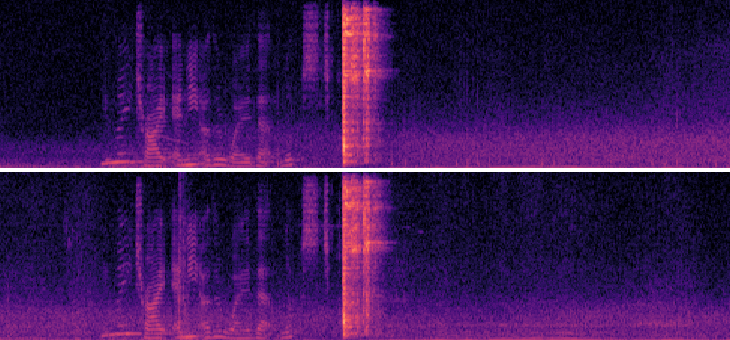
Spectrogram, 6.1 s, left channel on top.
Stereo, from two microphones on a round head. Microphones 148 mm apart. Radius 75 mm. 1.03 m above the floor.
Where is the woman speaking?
70° right (ahead or behind), 1.5 m.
